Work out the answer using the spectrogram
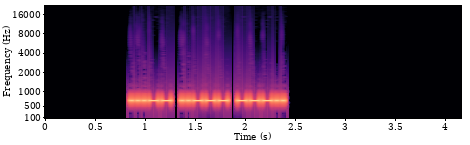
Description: Morse code, heard as a keyed tone, about 37 wpm, 700 Hz. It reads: 328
